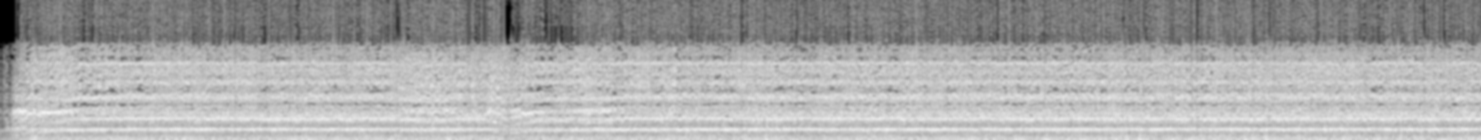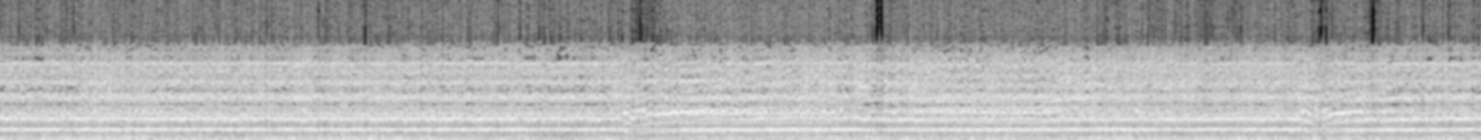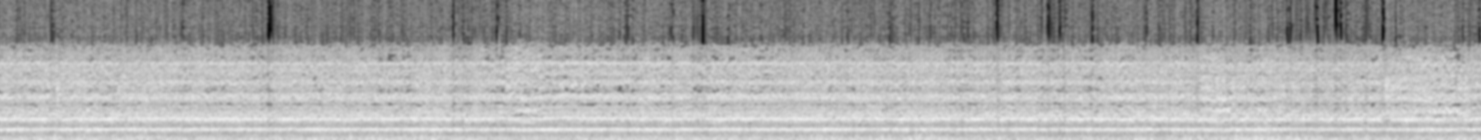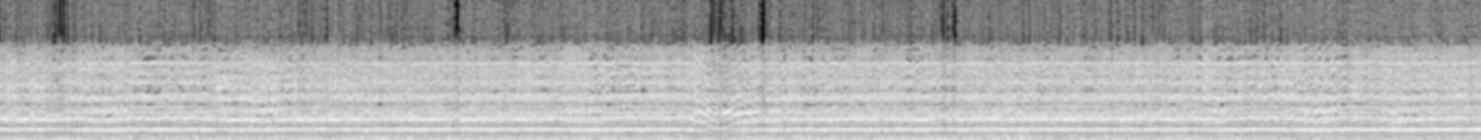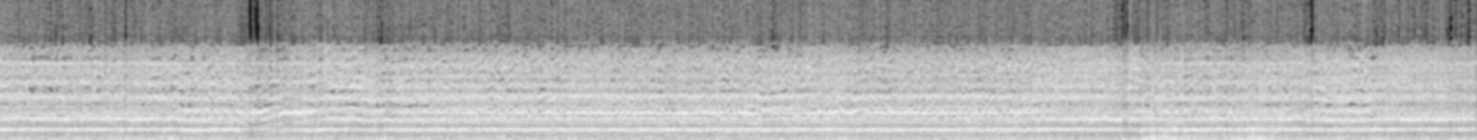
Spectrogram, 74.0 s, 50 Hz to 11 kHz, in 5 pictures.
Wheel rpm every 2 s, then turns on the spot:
140, 230, 210, 230, 230, 240, 230, 230, 230, 230, 210, 210, 220, 230, 220, 240, 230, 230, 240, 230, 230, 230, 230, 220, 230, 200, 220, 230, 230, 230, 220, 200, 210, 210, 210, 220, 230.
none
